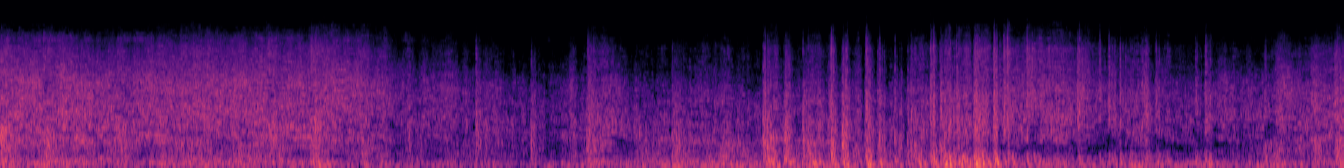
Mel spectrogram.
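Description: Wind rushing over the microphone of a phone riding on a moving Can-Am Spyder three-wheeled motorcycle, a steady roar with a run of heavier buffeting thumps from about six to seven and a half seconds in.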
